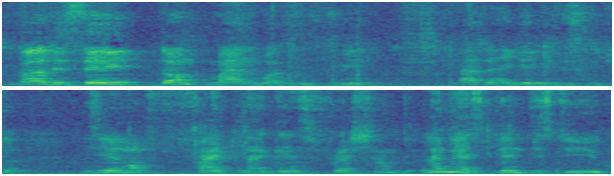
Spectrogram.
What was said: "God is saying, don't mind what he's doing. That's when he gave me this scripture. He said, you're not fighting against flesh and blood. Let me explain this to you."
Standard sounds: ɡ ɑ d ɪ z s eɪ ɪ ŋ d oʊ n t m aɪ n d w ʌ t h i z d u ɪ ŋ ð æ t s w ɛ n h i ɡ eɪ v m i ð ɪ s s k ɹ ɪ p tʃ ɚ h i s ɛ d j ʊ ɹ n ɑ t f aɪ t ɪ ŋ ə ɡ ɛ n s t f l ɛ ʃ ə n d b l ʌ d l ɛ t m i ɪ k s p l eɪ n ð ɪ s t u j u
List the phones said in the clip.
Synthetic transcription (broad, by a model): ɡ ɑ d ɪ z s eɪ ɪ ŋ d oʊ n t m aɪ n d w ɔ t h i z d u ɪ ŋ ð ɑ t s w ɛ n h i ɡ eɪ v m i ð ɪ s s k ɹ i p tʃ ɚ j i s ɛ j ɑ n ɑ t f aɪ t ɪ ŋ ə ɡ ɛ n s t f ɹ ɛ ʃ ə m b ʌ l ɛ t m i ɪ k s p l eɪ n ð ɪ s t u j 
